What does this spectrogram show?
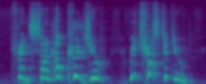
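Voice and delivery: acted, dramatic, betrayed, accusing character voice. Acting out a dramatic betrayal scene in different voices: acted betrayed character voice. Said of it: "So many voices today".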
